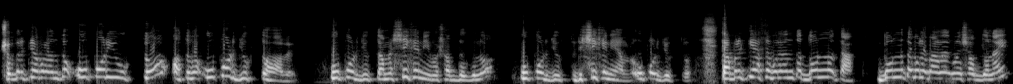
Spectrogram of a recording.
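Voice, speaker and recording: A woman teaches spelling at a brisk clip, her voice sitting high. She keeps throwing questions at her students and answering them herself. The recording is dry and close, with a dull, lo-fi tone. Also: expressive, dark tone, no echo. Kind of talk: classroom spelling lesson.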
